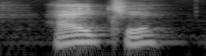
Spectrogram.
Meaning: a coin with the denomination of 25 guilder cents
- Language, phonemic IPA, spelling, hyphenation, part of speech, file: Dutch, /ˈɦɛi̯tjə/, heitje, heit‧je, noun, Nl-heitje.ogg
